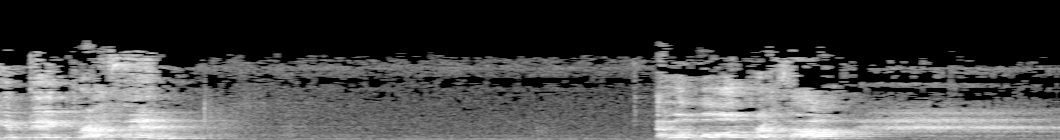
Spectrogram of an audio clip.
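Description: A young woman speaks with energy into a nearby microphone.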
